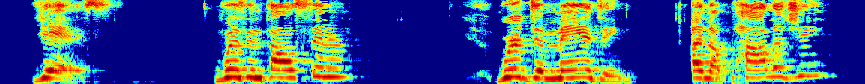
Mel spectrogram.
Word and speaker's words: Wiesenthal: Let me pronounce it right. Yes, Wiesenthal Center.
